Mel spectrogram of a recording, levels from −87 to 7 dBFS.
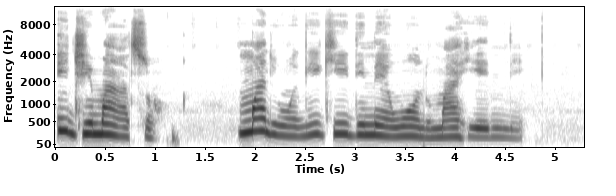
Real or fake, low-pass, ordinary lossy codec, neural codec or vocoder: real; none; none; none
